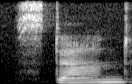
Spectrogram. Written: stand

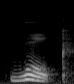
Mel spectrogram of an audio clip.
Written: walk

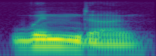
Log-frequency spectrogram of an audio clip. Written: window

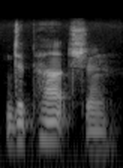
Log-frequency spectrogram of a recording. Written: departure

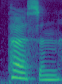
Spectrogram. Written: person

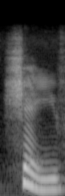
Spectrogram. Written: shave

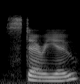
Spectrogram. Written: stereo

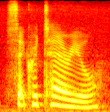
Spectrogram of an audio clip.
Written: secretarial

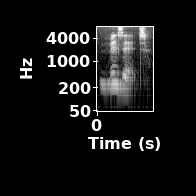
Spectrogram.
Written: visit

